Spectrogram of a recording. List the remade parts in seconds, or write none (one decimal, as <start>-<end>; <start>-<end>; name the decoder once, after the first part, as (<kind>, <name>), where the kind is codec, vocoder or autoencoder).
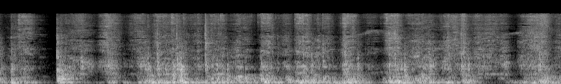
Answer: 3.4-4.2 (vocoder, Vocos)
